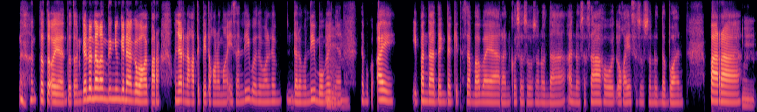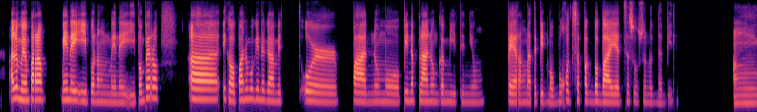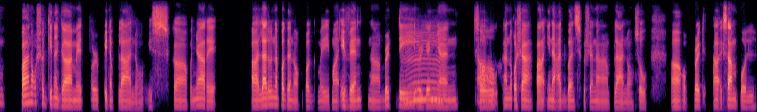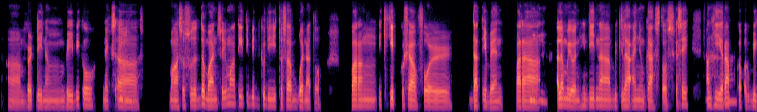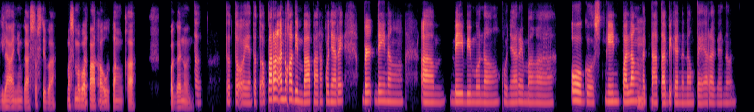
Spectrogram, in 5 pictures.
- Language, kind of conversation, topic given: Filipino, unstructured, Ano ang pakiramdam mo kapag malaki ang natitipid mo?
- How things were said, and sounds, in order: scoff; tapping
